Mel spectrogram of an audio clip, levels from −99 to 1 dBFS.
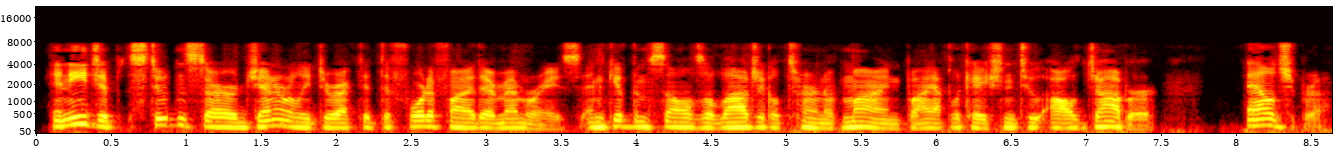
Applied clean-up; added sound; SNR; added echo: none; none; none; none.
